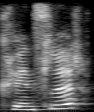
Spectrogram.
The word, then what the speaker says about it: Künzler: Um, so it's pronounced Kinsler.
